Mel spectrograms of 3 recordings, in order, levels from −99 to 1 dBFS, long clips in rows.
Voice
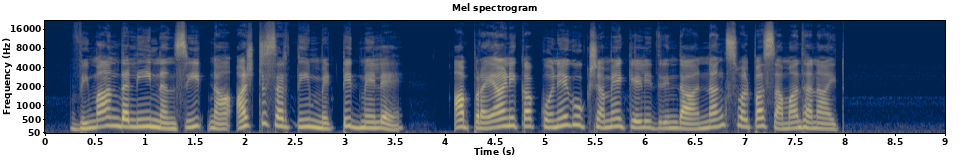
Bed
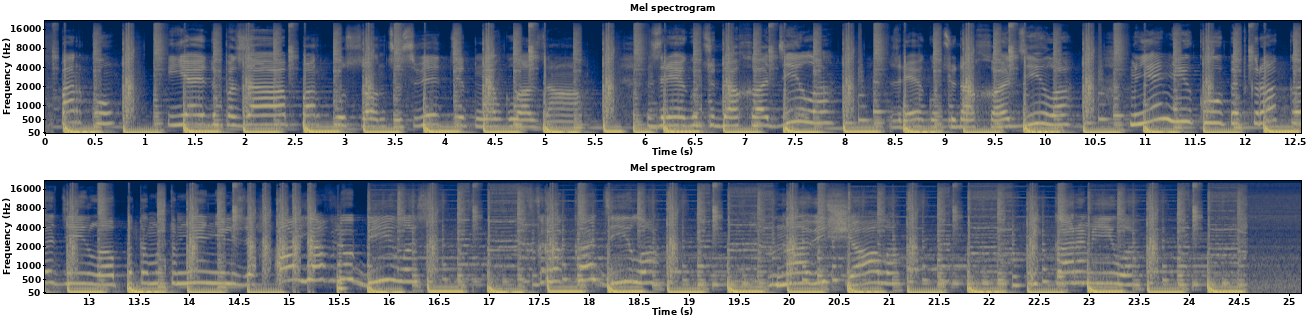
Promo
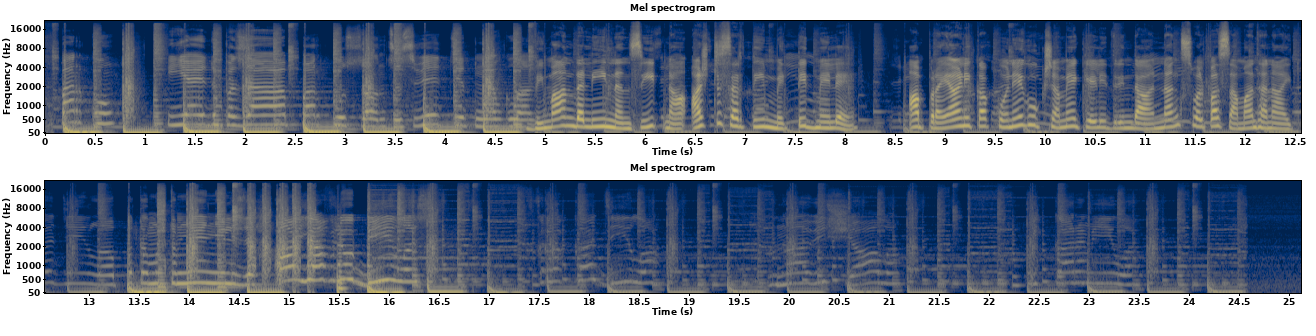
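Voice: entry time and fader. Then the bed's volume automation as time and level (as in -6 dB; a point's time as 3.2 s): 4.55 s, -0.5 dB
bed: 4.72 s -5.5 dB
5.05 s -23 dB
12.92 s -23 dB
13.62 s -4 dB
15.97 s -4 dB
17.37 s -21.5 dB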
